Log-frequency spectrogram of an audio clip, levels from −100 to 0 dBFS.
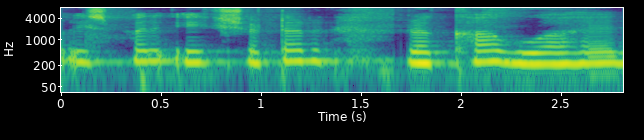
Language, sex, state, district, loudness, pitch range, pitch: Hindi, female, Uttar Pradesh, Shamli, -15 LUFS, 230-255 Hz, 245 Hz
